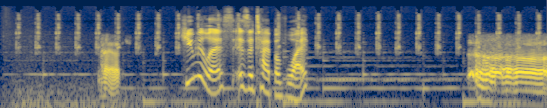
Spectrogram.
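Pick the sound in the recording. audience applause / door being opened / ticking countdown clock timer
ticking countdown clock timer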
